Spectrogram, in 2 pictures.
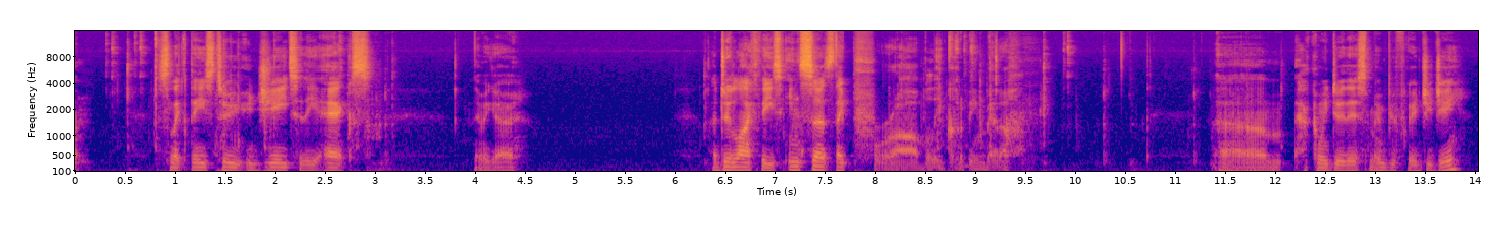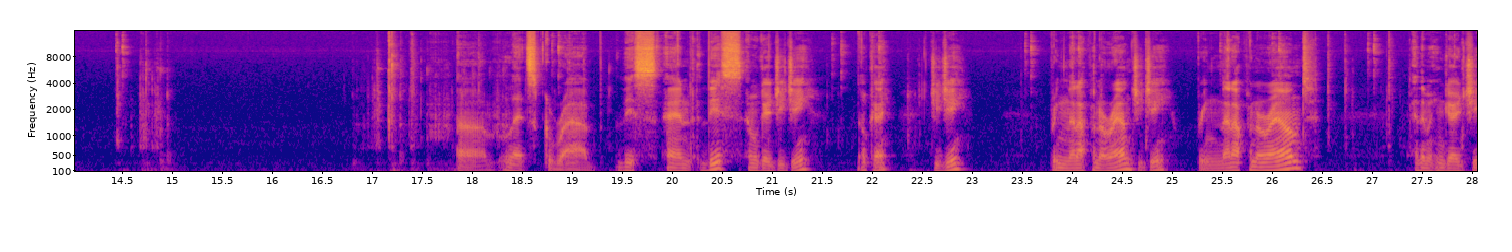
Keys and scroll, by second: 1.4 g, 2.7 Tab, 7.8 Tab, 8.7 Tab, 9.0 Tab, 9.5 1, 13.0 g, 14.8 Tab, 17.0 Tab, 20.8 g, 22.3 g, 24.4 g, 27.8 g.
